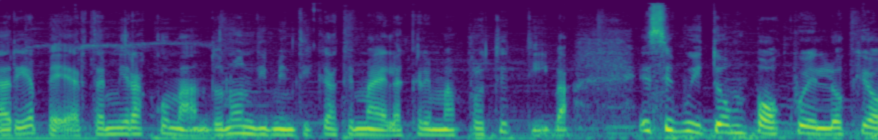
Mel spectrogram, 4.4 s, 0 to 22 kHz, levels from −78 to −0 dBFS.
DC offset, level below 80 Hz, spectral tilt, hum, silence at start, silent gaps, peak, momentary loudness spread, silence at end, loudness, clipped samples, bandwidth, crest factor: under 0.1%; -36 dBFS; -6 dB/octave; none; 0 s; none; -2 dBFS; 9 LU; 0 s; -17 LUFS; under 0.1%; over 20 kHz; 16 dB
